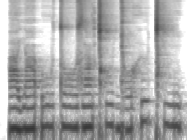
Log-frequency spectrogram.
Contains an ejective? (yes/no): no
